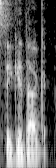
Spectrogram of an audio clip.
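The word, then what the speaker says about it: tiki-taka: Tik Taka. You can also say it like it's tikk taka thing is football fans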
